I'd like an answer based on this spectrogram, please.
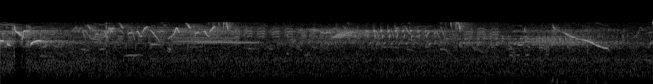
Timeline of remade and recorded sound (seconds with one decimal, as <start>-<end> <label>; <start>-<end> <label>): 0.0-0.6 recorded; 0.6-1.5 remade; 1.5-2.7 recorded; 2.7-5.7 remade; 5.7-6.5 recorded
